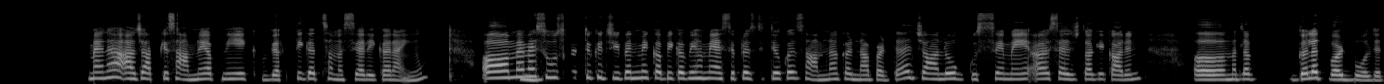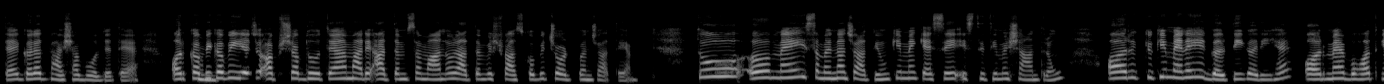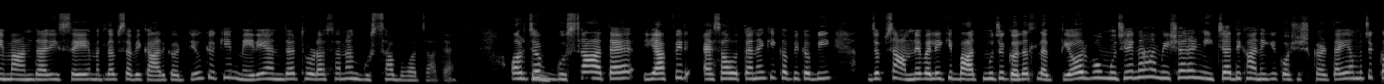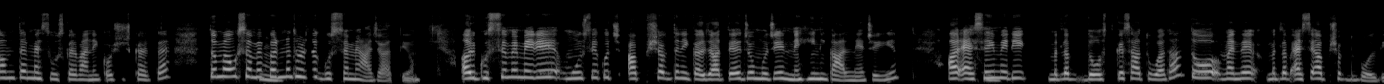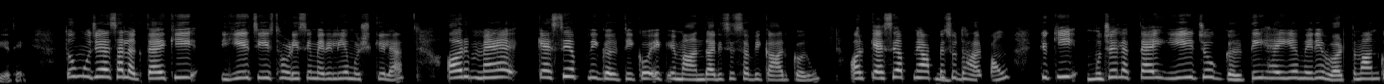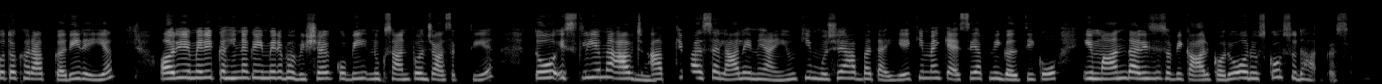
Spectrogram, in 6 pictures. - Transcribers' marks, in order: in English: "वर्ड"
- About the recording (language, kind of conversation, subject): Hindi, advice, मैं अपनी गलती ईमानदारी से कैसे स्वीकार करूँ और उसे कैसे सुधारूँ?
